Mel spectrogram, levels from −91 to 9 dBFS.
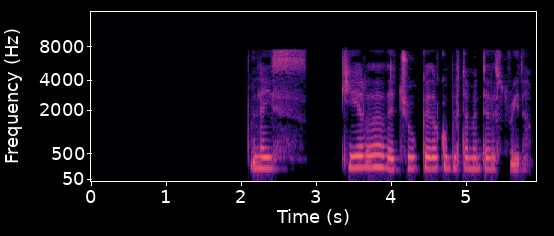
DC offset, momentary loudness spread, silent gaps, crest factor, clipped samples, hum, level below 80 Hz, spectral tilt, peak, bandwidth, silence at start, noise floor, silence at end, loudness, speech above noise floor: under 0.1%; 11 LU; 2.89-3.35 s; 16 dB; under 0.1%; none; -76 dBFS; -3 dB/octave; -16 dBFS; 8 kHz; 2.15 s; under -90 dBFS; 0.05 s; -30 LUFS; over 61 dB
